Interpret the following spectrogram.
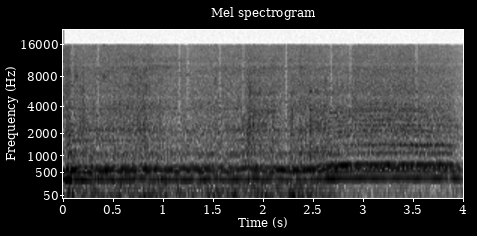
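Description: Steam locomotive's chime whistle blown in one long blast of several notes sounding together. It rises a little in pitch about two-thirds of the way through, then cuts off sharply, over the rumble of the moving train.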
